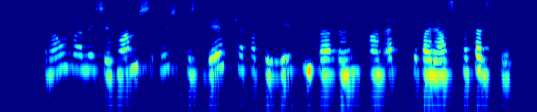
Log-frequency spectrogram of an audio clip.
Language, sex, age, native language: Icelandic, female, 50-59, Icelandic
